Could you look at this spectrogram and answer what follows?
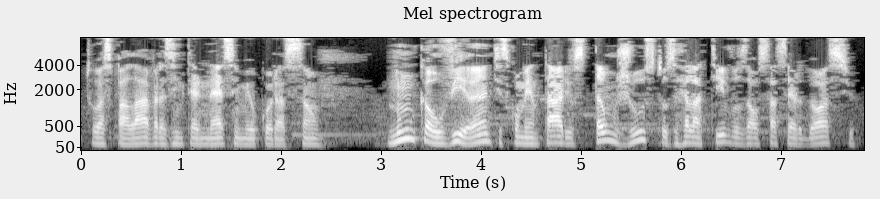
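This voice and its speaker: An actor playing a lovesick young priest in a solemn audio drama, ardent and tormented, with lofty, formal phrasing. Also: male voice, medium pitch, unhurried, natural voice. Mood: earnest, troubled. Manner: lofty, formal, earnest delivery. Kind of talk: solemn audio drama acting of a religious novel.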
